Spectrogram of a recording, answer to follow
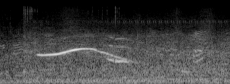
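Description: A single clear whistle, lasting about a second, that rises in pitch and then falls away.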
